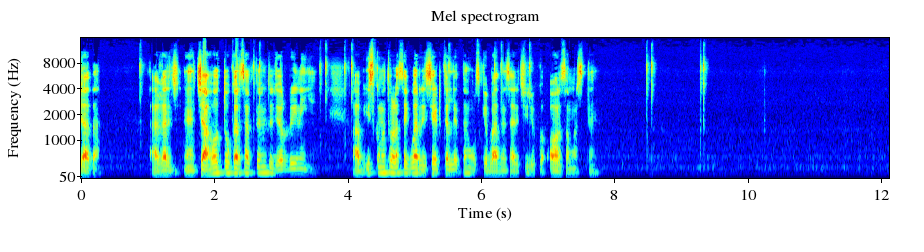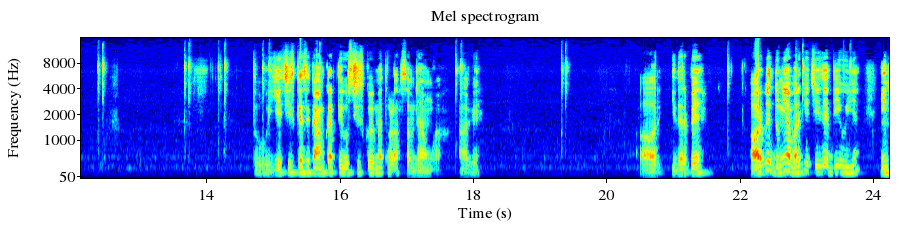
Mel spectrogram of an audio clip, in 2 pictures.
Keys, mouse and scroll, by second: 4.0 click, 12.3 click, 21.7 click.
